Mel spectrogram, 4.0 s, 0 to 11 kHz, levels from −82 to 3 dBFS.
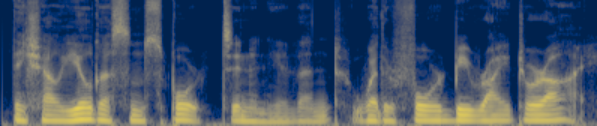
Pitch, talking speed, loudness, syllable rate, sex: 100 Hz, 225 wpm, -17 LUFS, 4.8 syllables/s, male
